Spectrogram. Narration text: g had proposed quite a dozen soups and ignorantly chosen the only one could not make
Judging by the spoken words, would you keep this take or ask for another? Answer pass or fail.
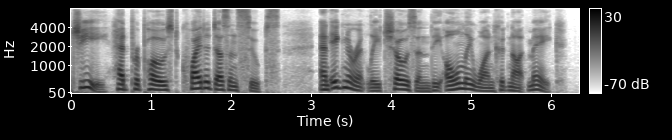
pass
